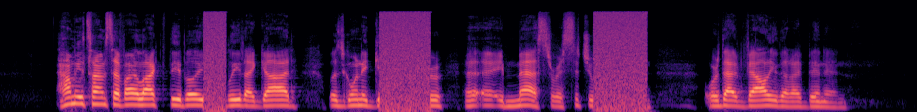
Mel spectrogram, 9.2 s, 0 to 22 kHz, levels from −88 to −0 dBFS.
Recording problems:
audio cutting out; filled with static; at 2 s, at 4 s for 0.5 s and at 6 s for 0.5 s

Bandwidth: 14.5 kHz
